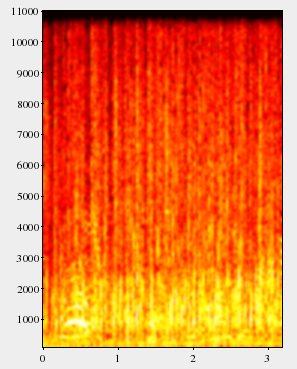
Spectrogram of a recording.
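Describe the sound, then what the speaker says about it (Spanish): Crowd applause at an outdoor festival of costillar and torta asada in Cura Brochero, a dense burst of clapping mixed with crowd noise and a brief whistle. "Fuerte el aplauso para eso,"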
